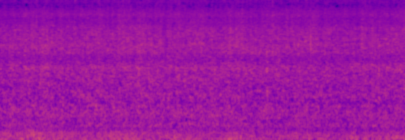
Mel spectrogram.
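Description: Steady rain falling, an even hiss that holds level throughout.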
